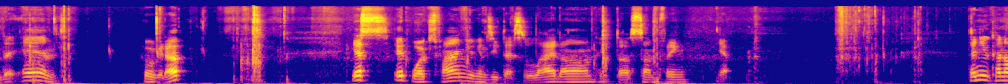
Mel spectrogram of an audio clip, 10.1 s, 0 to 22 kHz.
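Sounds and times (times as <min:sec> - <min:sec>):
person speaking: 0:00.0 - 0:00.8, 0:01.4 - 0:02.0, 0:03.5 - 0:07.4, 0:09.7 - 0:10.0.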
